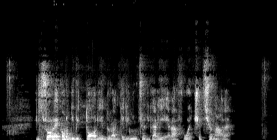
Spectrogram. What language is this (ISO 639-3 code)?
ita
